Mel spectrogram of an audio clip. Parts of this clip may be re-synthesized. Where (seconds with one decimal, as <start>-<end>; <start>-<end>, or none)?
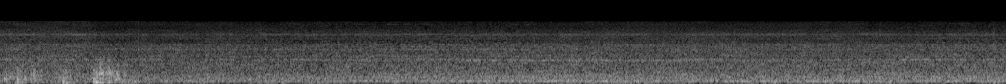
0.0-2.8; 5.4-9.2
